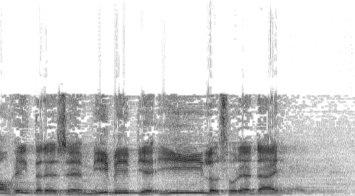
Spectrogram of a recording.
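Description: A man chanting Buddhist paritta verses in Pali in a steady, sing-song recitation tone. The phrase ends about three and a half seconds in and trails off.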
